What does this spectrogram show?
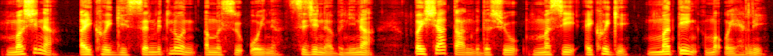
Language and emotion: Manipuri, neutral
